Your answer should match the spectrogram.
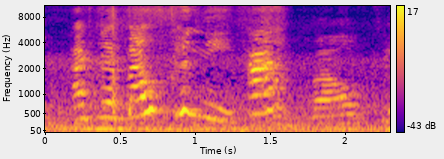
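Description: Young children's high-pitched voices, several short utterances in quick succession, words unclear.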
